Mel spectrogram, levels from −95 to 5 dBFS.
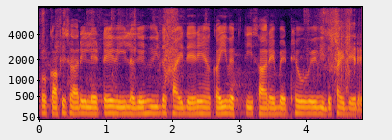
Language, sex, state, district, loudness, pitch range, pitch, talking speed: Hindi, female, Chandigarh, Chandigarh, -16 LUFS, 115-125 Hz, 120 Hz, 250 wpm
